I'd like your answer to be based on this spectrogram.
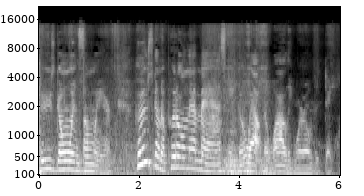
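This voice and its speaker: Through audible room echo and noticeable background noise, a woman with an American accent speaks at a fairly slow pace in a fairly low pitch, with very wide pitch swings. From South Carolina. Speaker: crafter livestreamer. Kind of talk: live craft tutorial with chat. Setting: livestream. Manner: animated.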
